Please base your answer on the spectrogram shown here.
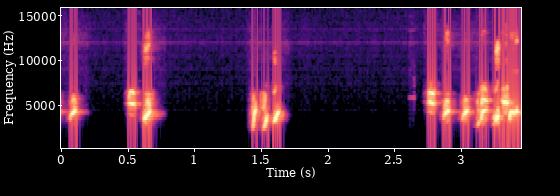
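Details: European goldfinch singing with high song phrases: short bright chirps in separate bursts, a sparse pair, a tight cluster, then a quicker run of tinkling high notes near the end.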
